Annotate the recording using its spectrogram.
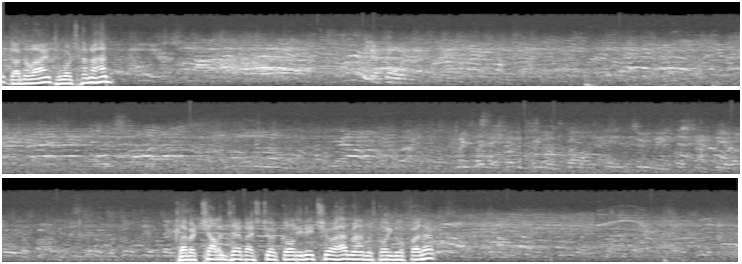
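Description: A crowd murmurs and chants in a large open stadium.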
